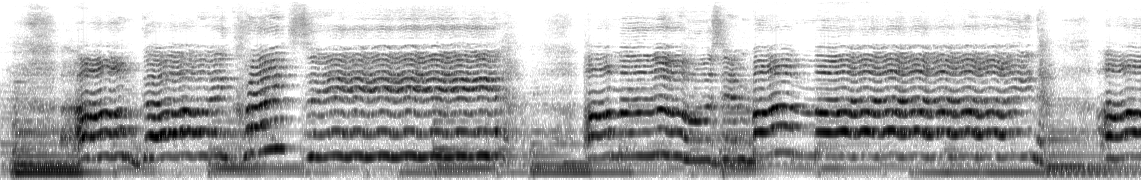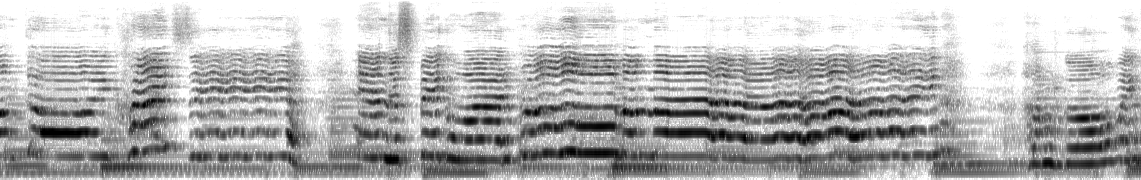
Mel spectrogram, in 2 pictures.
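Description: A woman singing long held notes with wide vibrato over guitar accompaniment, her voice plainly the loudest thing throughout.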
